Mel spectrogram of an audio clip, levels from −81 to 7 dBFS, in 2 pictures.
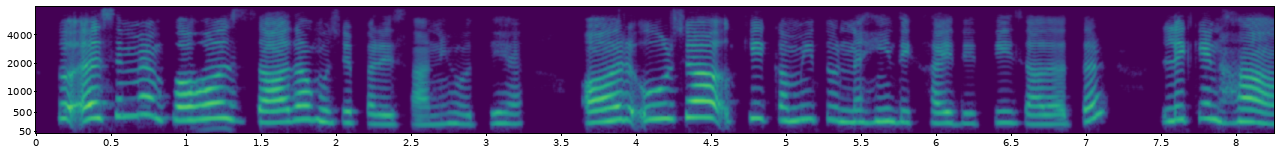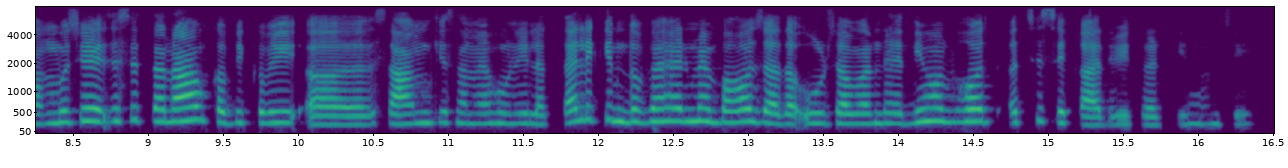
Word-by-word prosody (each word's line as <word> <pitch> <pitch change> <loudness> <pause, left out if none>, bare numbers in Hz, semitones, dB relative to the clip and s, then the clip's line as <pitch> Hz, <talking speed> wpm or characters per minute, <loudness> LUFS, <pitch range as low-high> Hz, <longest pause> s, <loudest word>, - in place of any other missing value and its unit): तो 345 - +5
ऐसे 355 +5 +6
में 440 -4 +1
बहुत 330 +4 +7
ज़्यादा 285 +1 +3
मुझे 270 -4 -3
परेशानी 215 -1 -6
होती 230 0 -8
है 230 -1 -8 0.5
और 300 +3 +6 0.2
ऊर्जा 370 +2 +7 0.2
की 360 -1 0
कमी 315 +2 -2
तो 325 - -7
नहीं 275 +1 -2
दिखाई 255 -2 -4
देती 240 +2 -10
ज़्यादातर 225 - -3 0.4
लेकिन 325 +2 0
हाँ, 260 -4 +3
मुझे 270 +4 0
जैसे 295 +2 -7
तनाव 290 +3 +3
कभी-कभी 255 0 -3
अ, 210 0 -3
शाम 230 +2 -1
के 255 +1 -9
समय 235 -2 -9
होने 235 0 -7
लगता 225 +2 -7
है। 270 - +1
लेकिन 310 -2 -2
दोपहर 285 +2 -1
में 290 -1 0
बहुत 275 +2 0
ज़्यादा 230 -4 -1 0.2
ऊर्जावान 230 0 -4
रहती 235 +2 -6
हूँ 295 +1 +1
और 295 - 0
बहुत 280 0 -1
अच्छे 255 +5 -9
से 260 -3 -4
कार्य 200 -5 -4
भी 210 0 -9
करती 200 -1 -12
हूँ। 225 0 -15
जी। 220 0 -20
260 Hz, 175 wpm, -22 LUFS, 230-295 Hz, 0.5 s, बहुत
